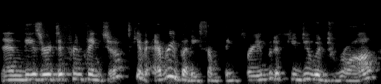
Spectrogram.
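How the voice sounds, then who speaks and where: A woman training sales representatives in an online session, informal and encouraging, with a voice that is going hoarse. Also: on the high side, animated, very fast, a little mellow, lo-fi sound. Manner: informal and encouraging, checks in with "okay?". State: losing her voice, hoarse.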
